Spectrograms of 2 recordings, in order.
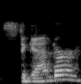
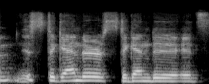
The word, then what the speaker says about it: Stegender: And you've also produced metal under the name, correct me my pronunciation, Stegander. Is that? Yeah, Stegender, it's vaguely Norse.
